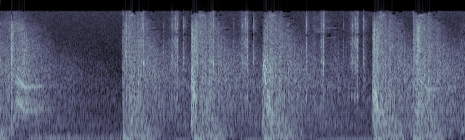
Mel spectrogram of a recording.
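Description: Rifle shots in a horror film, fired at an old woman: a loud opening blast followed by four more sharp reports spaced roughly evenly, each with a short rumbling tail, no talking over them.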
